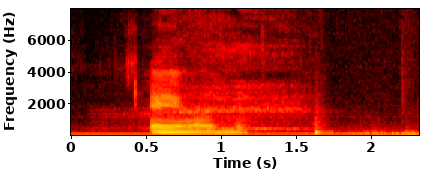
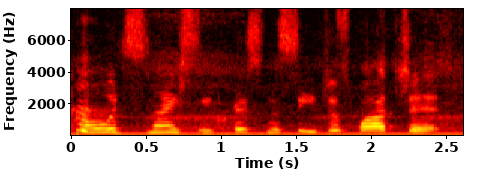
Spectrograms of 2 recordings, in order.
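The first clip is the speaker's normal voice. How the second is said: higher, softer sweet wife voice; lightly mimicked wife, high and soft; imitating wife; 10 semitones higher, 6 dB quieter than usual. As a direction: coax him in a sugary voice. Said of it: "And she's like".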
